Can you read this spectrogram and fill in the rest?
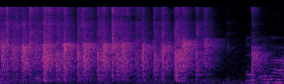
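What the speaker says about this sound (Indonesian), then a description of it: "Kasih tepuk tangan untuk" A short burst of group clapping in a classroom or meeting, steady and moderately loud, ending abruptly just before a voice starts speaking.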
